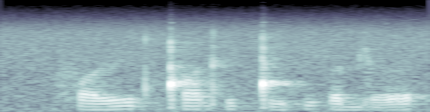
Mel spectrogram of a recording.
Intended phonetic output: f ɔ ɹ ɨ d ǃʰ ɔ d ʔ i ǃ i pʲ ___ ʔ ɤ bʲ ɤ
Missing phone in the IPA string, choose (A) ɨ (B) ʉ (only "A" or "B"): A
